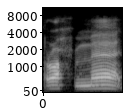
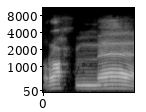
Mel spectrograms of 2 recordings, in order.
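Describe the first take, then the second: First: The final vowel leans only slightly toward e. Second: The final vowel leans only slightly toward e.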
